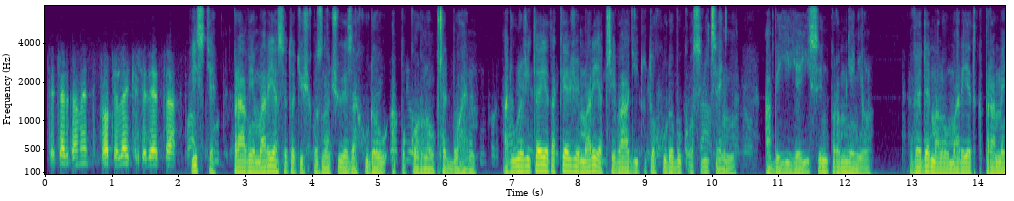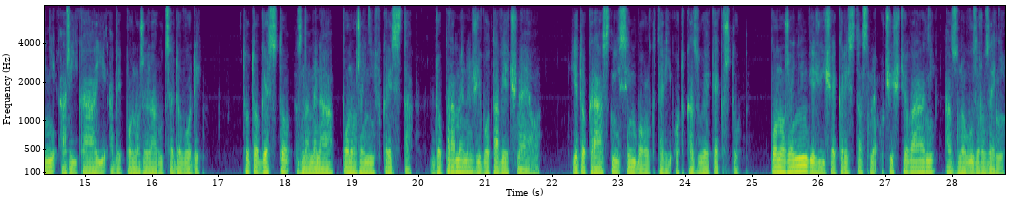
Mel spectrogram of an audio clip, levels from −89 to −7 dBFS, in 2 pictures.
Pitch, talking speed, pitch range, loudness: 90 Hz, 140 wpm, 85-100 Hz, -22 LUFS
